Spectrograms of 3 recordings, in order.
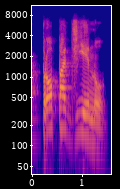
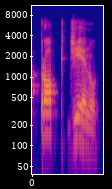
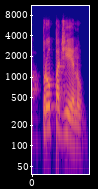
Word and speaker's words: propadieno: Aqui no meio, eu vou colocar uma letrinha A para melhorar a pronúncia da palavra. Fica propadieno, para você evitar o encontro consonantal, tá? Isso também é um detalhezinho da regra. Então você não vai falar propdieno, você vai falar propadieno. Você não vai falar butdieno, você vai falar butadieno.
